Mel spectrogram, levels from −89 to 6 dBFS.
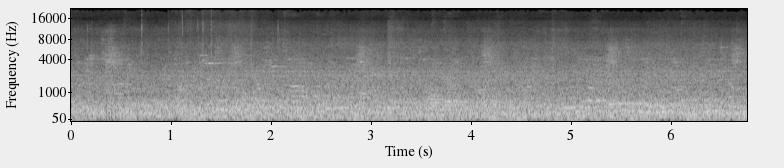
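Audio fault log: No faults found on this recording of sounds; nothing to log.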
